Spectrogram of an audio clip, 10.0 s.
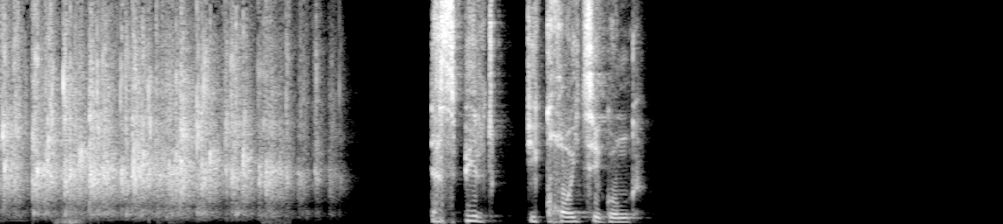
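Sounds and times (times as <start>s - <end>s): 
audience applause: 0.0s - 3.6s
speech: 4.6s - 6.5s.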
